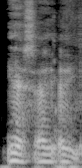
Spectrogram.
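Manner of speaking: ordinary talk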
